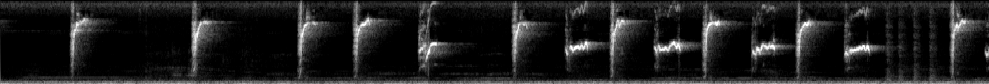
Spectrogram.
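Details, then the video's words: Kolibri ninja sunbird song: a series of sharp, high descending chirps, then quicker short whistled notes, about one and a half per second. A thin continuous high tone runs underneath. "KOLIBRI NINJA GACOR FULL ISIAN"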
